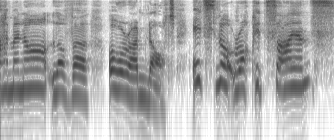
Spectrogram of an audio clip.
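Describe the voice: A woman speaks slowly in a put-on character voice, pitched high and full of lively intonation.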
